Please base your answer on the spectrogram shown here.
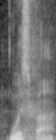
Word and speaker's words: WSPR: Now, WSPR, pronounced Whisper, stands for Weak Signal Propagation Reporter.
